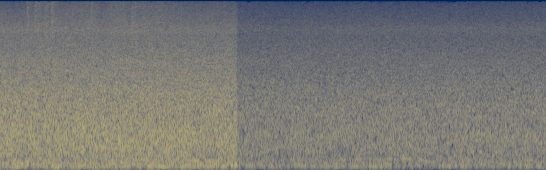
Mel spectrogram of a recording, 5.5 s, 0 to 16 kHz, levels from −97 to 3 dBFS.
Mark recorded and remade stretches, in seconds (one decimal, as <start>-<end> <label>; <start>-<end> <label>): 0.0-0.4 recorded; 0.4-1.0 remade; 1.0-2.1 recorded; 2.1-3.0 remade; 3.0-4.4 recorded; 4.4-5.5 remade

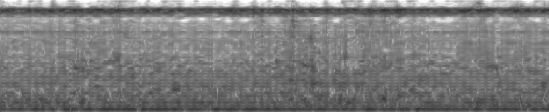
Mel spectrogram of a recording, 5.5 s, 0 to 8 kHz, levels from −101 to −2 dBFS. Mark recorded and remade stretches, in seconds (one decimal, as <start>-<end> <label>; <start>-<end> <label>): 0.0-5.5 remade

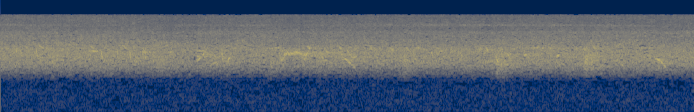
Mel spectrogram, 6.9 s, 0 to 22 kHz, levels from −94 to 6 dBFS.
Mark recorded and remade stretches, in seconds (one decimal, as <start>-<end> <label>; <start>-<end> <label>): 0.0-6.9 remade

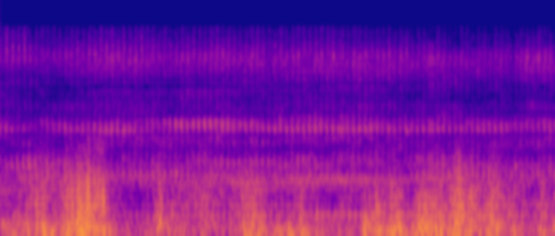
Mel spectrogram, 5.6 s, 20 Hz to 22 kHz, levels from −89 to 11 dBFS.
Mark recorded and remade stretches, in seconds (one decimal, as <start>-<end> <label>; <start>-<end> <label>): 0.0-4.3 recorded; 4.3-5.1 remade; 5.1-5.6 recorded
